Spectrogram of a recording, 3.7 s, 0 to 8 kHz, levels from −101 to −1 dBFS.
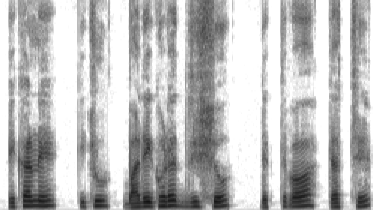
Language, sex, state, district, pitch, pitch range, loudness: Bengali, male, West Bengal, Alipurduar, 170 Hz, 160-185 Hz, -19 LUFS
